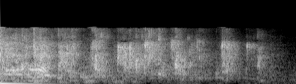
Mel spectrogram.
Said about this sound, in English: Take a seat. Good job. Round of applause. Round of applause.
